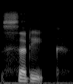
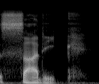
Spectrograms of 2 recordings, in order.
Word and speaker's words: צַדִּיק: The word is sadik. That's spelled sad dal yod kuf pronounced sadik.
